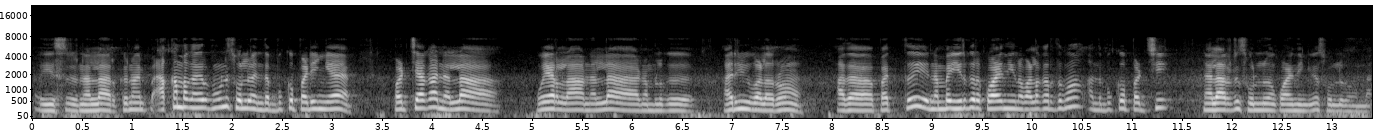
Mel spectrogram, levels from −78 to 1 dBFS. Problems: background sounds at intervals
